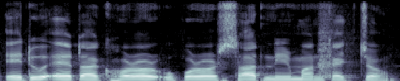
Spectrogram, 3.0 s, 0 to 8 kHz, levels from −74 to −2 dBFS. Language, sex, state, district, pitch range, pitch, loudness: Assamese, male, Assam, Hailakandi, 120-135 Hz, 125 Hz, -14 LUFS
